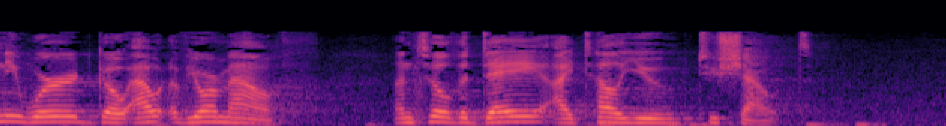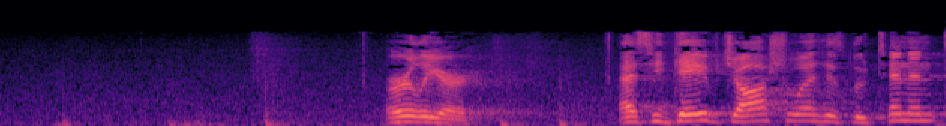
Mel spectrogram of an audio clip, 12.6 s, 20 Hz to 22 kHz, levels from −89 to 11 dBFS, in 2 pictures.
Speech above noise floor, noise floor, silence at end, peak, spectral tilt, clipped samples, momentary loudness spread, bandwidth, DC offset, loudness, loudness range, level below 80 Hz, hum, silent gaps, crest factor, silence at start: 33 dB; -57 dBFS; 0 s; -4 dBFS; -4 dB/octave; under 0.1%; 15 LU; 8 kHz; under 0.1%; -23 LUFS; 8 LU; -58 dBFS; none; none; 22 dB; 0 s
